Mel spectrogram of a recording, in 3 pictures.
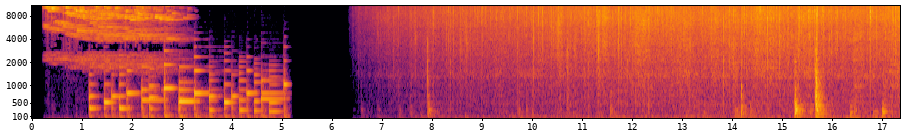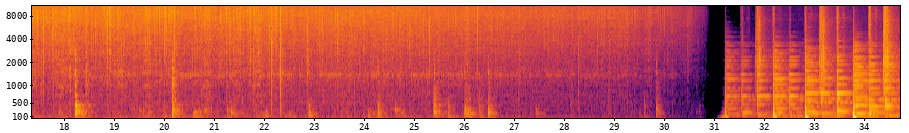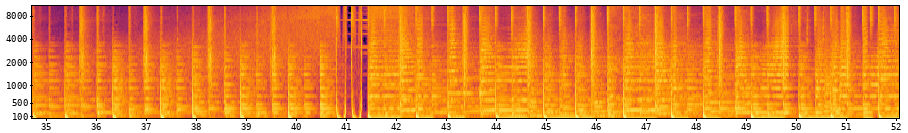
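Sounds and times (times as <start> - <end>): stir-fry sizzling in a pan: 6.4 - 30.9, 34.4 - 52.0
utensil knocking against pan: 15.2 - 15.9.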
